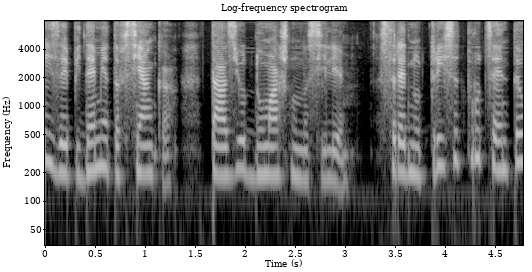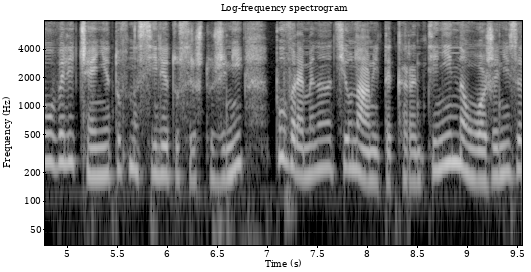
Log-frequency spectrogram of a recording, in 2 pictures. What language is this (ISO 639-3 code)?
bul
